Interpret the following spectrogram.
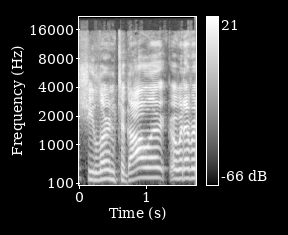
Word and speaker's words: Tagalog: the accent she learned Tagalog or whatever it's called how do you want to up my Tagalog Tagalog it's tag along tag along yes and this is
